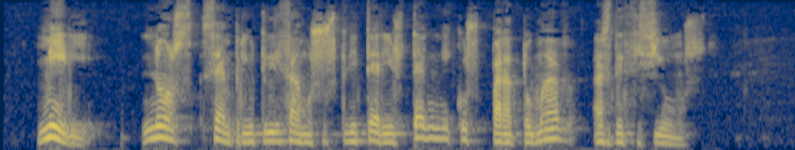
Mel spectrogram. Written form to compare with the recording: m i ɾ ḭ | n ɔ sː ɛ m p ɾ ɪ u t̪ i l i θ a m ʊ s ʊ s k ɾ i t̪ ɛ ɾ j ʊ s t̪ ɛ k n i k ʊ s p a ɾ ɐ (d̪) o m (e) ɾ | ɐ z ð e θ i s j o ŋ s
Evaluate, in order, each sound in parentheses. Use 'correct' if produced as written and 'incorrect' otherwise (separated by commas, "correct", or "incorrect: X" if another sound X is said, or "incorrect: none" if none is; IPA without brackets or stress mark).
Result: incorrect: t̪, incorrect: a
